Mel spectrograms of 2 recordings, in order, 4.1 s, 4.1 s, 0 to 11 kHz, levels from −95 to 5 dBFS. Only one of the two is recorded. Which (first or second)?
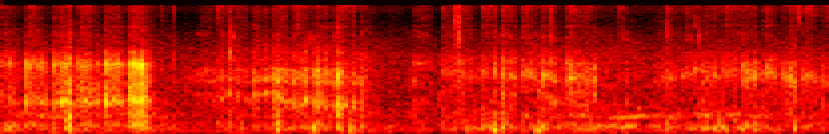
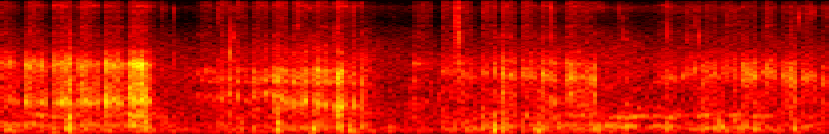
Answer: second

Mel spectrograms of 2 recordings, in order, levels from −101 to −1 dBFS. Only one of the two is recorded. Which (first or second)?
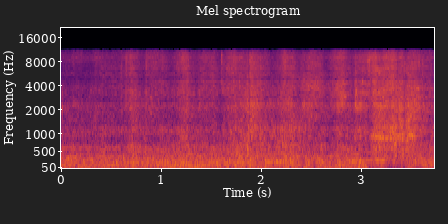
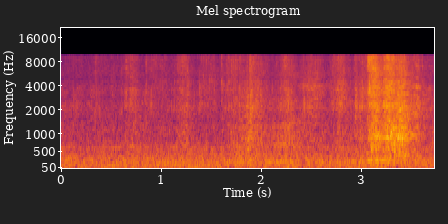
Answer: second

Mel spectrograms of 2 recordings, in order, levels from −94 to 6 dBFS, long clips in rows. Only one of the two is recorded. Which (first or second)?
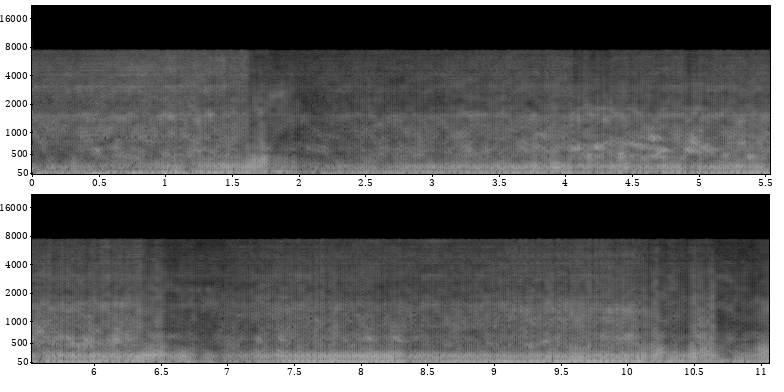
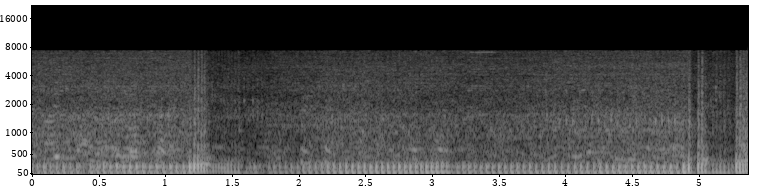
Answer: second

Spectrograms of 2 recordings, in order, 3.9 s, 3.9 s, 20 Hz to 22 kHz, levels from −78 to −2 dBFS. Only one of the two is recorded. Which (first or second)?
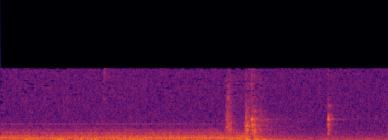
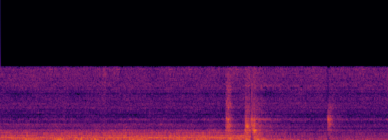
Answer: first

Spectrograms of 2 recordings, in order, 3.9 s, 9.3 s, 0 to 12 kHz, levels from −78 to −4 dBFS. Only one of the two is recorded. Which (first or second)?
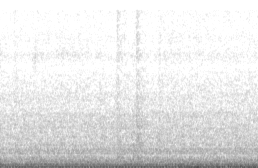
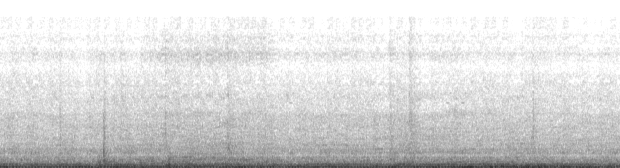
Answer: first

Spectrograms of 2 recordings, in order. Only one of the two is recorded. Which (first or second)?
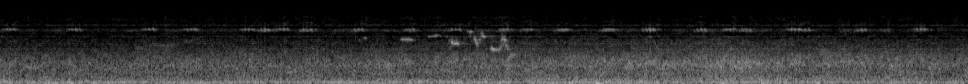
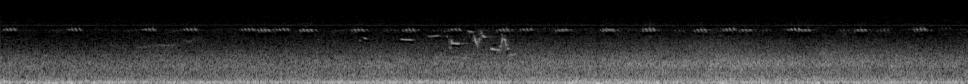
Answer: second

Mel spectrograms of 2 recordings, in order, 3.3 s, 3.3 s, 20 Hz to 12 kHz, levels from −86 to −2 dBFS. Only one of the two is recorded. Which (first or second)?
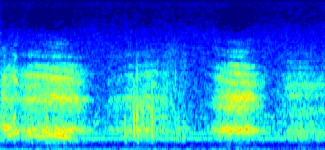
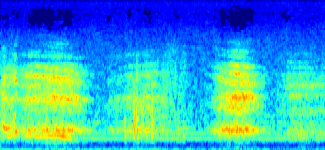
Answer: second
